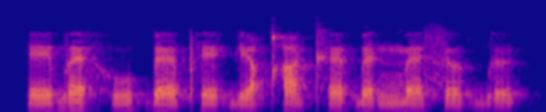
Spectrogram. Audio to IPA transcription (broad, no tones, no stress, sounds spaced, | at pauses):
e b ɛ h u ɓ ɛ pʰ e ɠ e qʰ ɛ kʰ ɛ ɓ ɛ ŋ͡m ɛ s ə ɡ͡b ɘ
